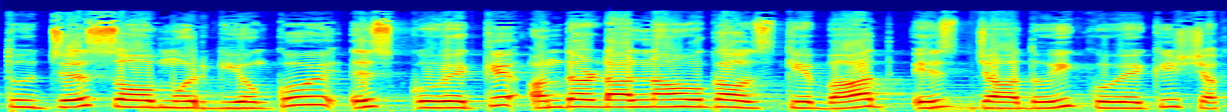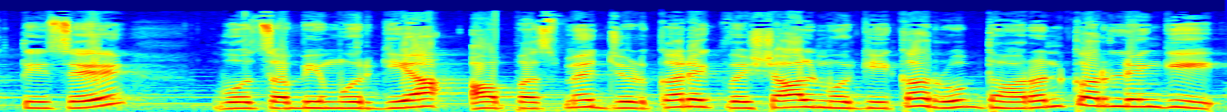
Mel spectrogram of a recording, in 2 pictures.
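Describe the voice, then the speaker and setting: A wicked, scheming sorcerer from a cartoon horror story, acted by a woman. He instructs slowly in a smooth, high voice for a man. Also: steady tone, a little mellow, soft background music, lightly acted. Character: wicked male sorcerer who helps witches.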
